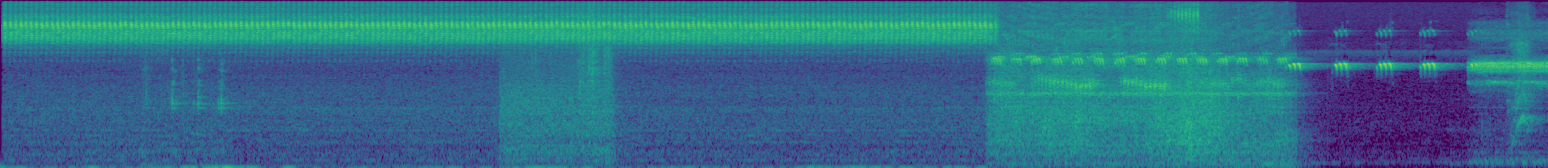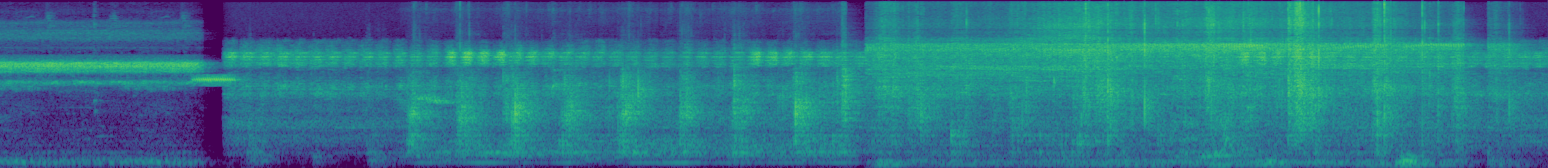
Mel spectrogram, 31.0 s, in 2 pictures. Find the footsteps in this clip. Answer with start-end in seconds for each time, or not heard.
19.4-30.8.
